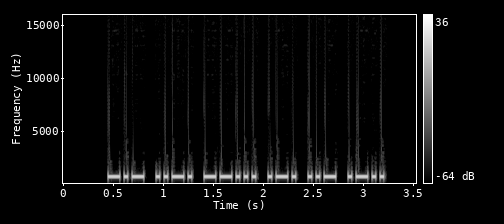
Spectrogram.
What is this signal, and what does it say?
Morse code, heard as a keyed tone, about 30 wpm, 700 Hz. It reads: KF7RUL
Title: USA Call Signs - 6 Characters - 6x Character Spacing - 30wpm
